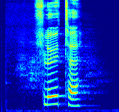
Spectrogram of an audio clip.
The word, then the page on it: whistle: Australian English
